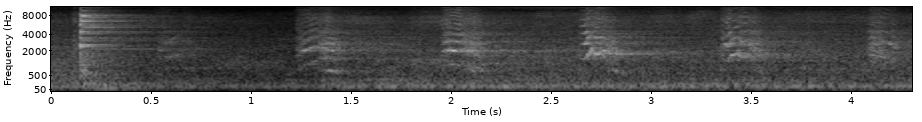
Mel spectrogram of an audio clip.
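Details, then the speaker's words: GM Astra/Vectra/Meriva suspension: sharp squeaky creaks about every 0.7 seconds as the stabilizer link is rocked by hand, with play felt in the hand; worn stabilizer link or bushing, heard over dips. "esse barulho aqui é que vocês vão conseguir através do vídeo perceber mas também eu sinto que está fazendo um giro na minha mão além do barulho tá fazendo rígido na minha mão"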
